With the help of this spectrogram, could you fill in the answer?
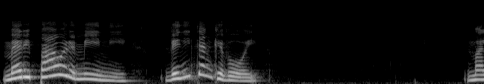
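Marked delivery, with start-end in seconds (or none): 0.0-2.7 raised, higher call that stretches at the end. A narrator's reading. Boy invites two girls at the school door, calling out. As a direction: call across to someone at the door, moderately loud. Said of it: "alle due ragazze sulla porta gridò".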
